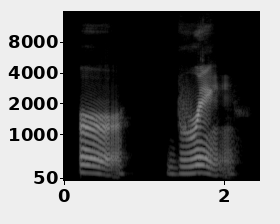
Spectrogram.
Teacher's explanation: when er is in a beginning consonant cluster the lips may not be as tight as in the beginning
